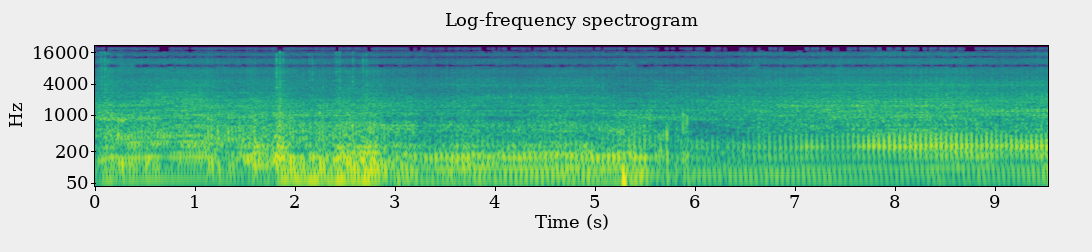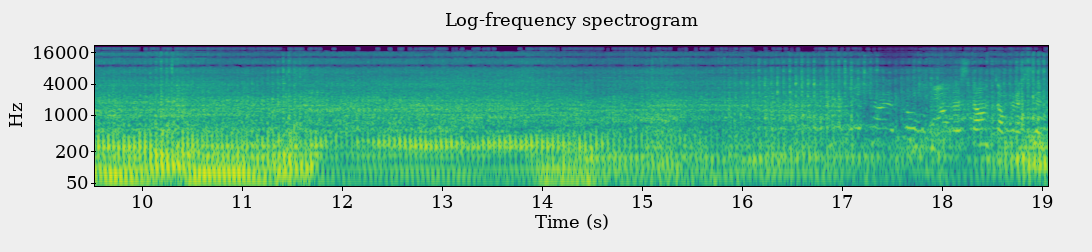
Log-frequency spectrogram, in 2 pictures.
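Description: A brand-new outboard motor runs on a mud skipper boat, a steady droning engine hum that rises and falls slightly as it revs, heard close with people talking over it throughout.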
